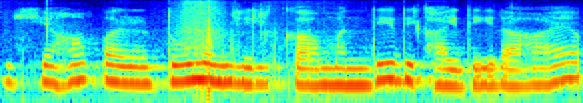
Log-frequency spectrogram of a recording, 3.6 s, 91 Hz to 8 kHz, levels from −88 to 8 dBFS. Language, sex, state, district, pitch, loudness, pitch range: Hindi, female, Uttar Pradesh, Lalitpur, 225 Hz, -14 LUFS, 205-240 Hz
